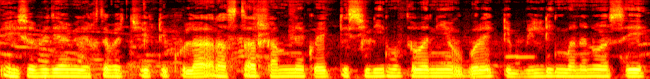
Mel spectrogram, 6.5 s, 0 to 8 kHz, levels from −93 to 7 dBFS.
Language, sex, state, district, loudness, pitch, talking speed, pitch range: Bengali, male, Assam, Hailakandi, -16 LUFS, 125 Hz, 165 wpm, 120-125 Hz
